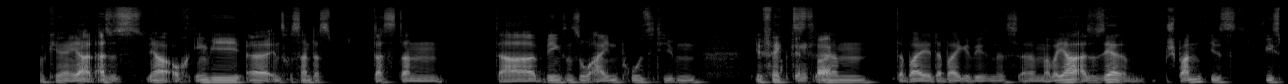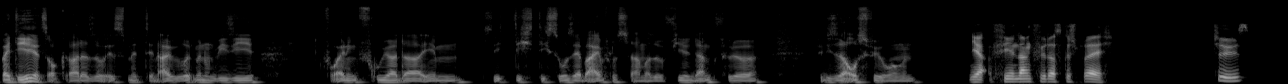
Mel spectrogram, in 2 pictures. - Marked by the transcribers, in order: none
- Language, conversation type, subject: German, podcast, Wie prägen Algorithmen unseren Medienkonsum?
